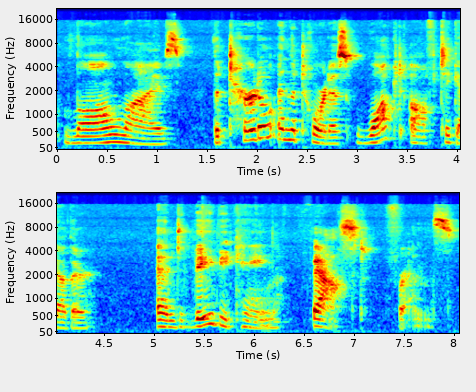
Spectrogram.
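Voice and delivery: lively storybook read-aloud with voices; animated picture-book narration; reading to children. A narrator's reading. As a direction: read it like bedtime story time.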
